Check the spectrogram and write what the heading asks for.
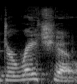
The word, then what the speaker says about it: derecho: The derecho.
